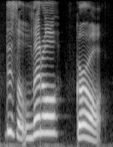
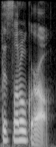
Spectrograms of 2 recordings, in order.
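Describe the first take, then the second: First: "little" stretched and stressed, fed up; exasperated emphasis. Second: Said in the usual way. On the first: Real, not acted. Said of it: "thinking about this little girl".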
